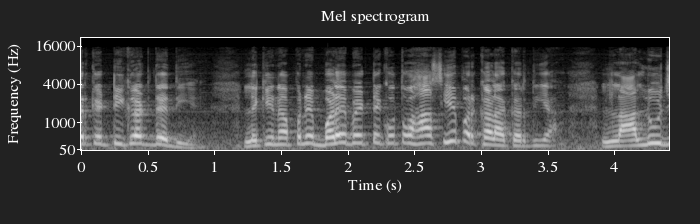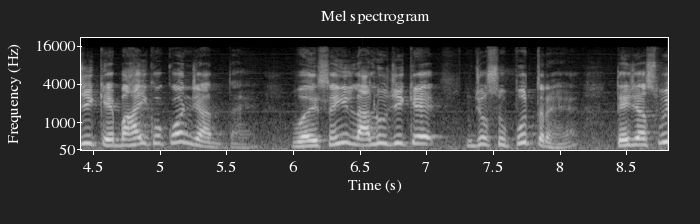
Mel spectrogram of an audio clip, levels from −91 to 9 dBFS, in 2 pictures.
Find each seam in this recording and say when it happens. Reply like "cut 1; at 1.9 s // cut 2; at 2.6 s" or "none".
none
